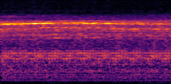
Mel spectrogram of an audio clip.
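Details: Nebulizer compressor running with steady high whirring hum after being switched on, mist flowing, during a home nebulizer-use demonstration by a nurse.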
